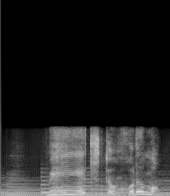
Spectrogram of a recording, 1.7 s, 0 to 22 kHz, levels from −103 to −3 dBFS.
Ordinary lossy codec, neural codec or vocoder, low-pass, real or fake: none; codec, 16 kHz, 4 kbps, X-Codec, HuBERT features, trained on balanced general audio; none; fake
